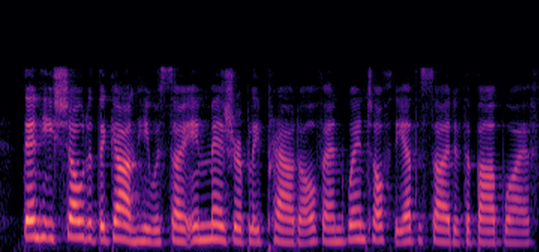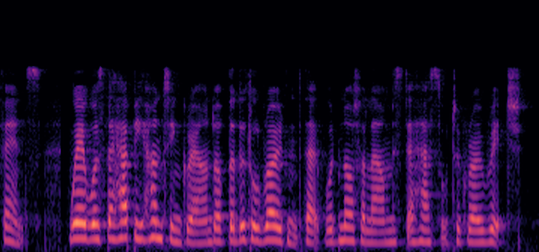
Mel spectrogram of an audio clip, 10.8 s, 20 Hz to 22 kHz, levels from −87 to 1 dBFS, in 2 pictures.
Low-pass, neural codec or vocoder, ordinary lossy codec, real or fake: 7.2 kHz; none; AAC, 48 kbps; real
